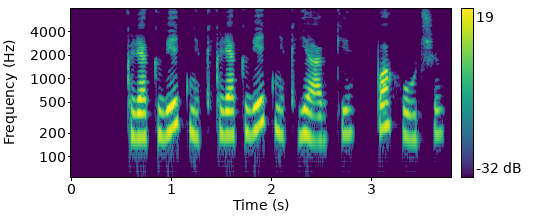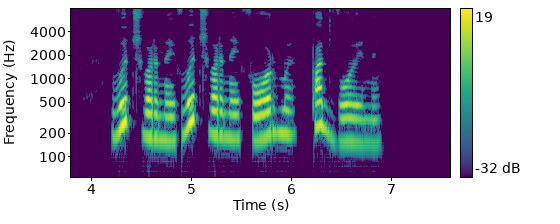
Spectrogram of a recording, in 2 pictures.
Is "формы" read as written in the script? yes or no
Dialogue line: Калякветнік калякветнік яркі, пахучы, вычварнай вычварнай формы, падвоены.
yes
